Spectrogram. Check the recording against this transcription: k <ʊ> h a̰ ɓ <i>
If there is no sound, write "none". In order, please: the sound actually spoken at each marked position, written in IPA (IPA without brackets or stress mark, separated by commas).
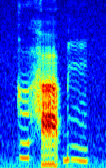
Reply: ɯ, i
